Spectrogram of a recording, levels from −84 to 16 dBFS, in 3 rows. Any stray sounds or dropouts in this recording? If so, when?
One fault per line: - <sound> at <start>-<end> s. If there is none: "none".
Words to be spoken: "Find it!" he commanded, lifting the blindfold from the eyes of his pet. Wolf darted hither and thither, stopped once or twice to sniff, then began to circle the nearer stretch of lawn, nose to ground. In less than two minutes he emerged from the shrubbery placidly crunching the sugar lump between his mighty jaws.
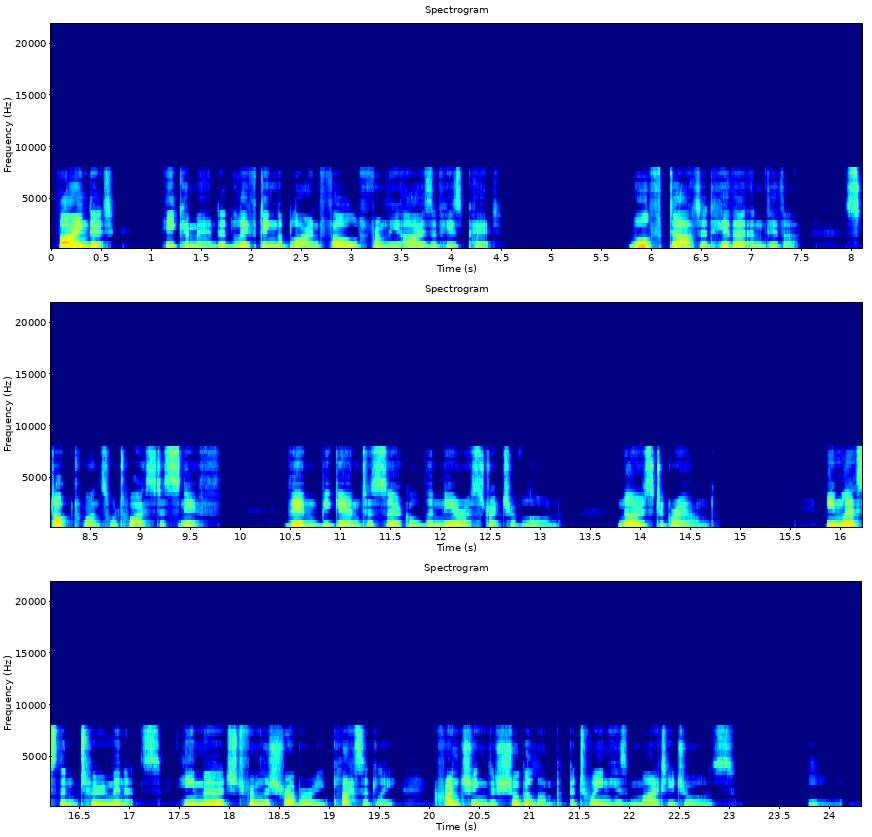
- laugh at 23.8-24.2 s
